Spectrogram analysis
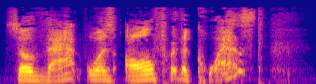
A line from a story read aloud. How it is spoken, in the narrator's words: I almost choked from outrage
